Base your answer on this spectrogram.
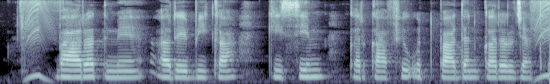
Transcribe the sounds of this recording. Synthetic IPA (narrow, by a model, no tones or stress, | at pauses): bʱaːɾət̪mẽɐɾeːbikakɪsɪmkəɾkaːfiʊt̪paːd̪ənkəɾəld͡ʒaːt̪ɦɛ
